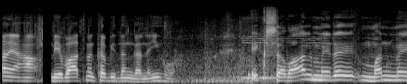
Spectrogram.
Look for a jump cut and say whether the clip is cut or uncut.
uncut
